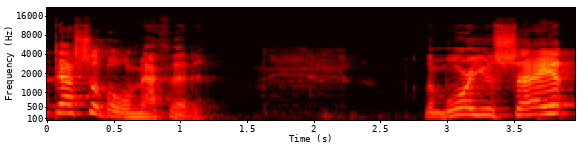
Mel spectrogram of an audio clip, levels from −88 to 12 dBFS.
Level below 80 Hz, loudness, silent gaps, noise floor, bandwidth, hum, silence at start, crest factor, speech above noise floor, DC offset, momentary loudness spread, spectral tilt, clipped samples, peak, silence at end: -90 dBFS; -30 LUFS; none; -73 dBFS; 17 kHz; none; 0 s; 22 dB; 41 dB; under 0.1%; 18 LU; -2.5 dB/octave; under 0.1%; -12 dBFS; 0 s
